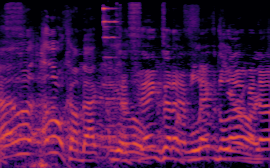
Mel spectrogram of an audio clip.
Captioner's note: bell rings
